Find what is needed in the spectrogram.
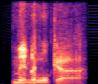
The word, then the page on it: mineworker: British English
